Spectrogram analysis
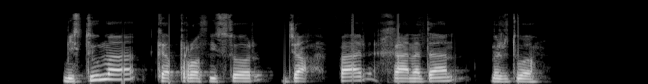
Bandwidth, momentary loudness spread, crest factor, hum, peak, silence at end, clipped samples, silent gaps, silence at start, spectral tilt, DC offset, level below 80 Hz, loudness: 11.5 kHz; 8 LU; 16 dB; none; 0 dBFS; 1.1 s; under 0.1%; 2.74-2.80 s, 4.78-4.90 s; 0.65 s; -6.5 dB/octave; under 0.1%; -54 dBFS; -17 LUFS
